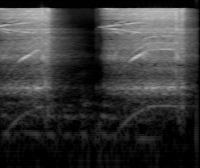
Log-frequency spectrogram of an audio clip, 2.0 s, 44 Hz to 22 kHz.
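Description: Milwaukee M18 FPD2 Gen3 brushless cordless combi drill run free with a 10.2 mm bit in the chuck, in two short trigger pulls. Each time the motor spins up with a rising whine and stops again. The drill shows a bit of lag in responding, now that it has already cut out under load once.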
